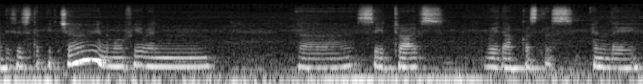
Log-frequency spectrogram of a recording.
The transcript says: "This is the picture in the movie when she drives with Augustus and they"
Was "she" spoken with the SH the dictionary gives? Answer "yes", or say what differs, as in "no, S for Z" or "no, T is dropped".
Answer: no, S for SH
